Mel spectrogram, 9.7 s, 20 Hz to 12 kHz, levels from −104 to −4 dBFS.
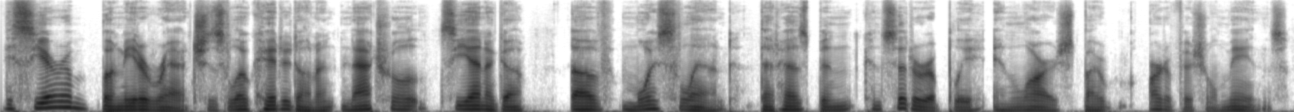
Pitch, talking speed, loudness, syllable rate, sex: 100 Hz, 130 wpm, -23 LUFS, 4.6 syllables/s, male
